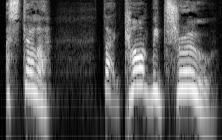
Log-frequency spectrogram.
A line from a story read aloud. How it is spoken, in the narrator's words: cried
